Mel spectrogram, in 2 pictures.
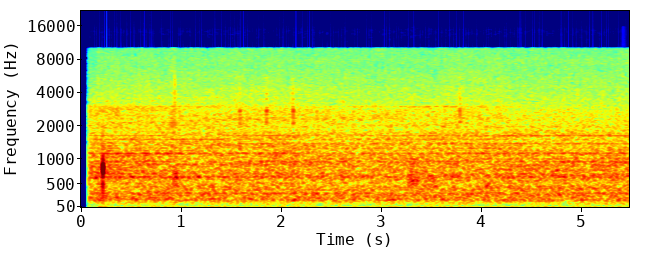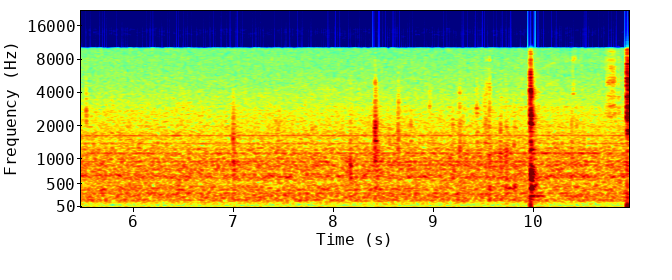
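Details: Laptop hard drive not detected or read: faint irregular ticks over a quiet background, sharper clicks near the end; click of death, cause not confirmed.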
